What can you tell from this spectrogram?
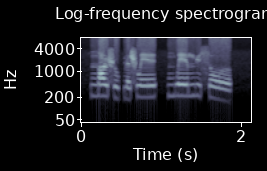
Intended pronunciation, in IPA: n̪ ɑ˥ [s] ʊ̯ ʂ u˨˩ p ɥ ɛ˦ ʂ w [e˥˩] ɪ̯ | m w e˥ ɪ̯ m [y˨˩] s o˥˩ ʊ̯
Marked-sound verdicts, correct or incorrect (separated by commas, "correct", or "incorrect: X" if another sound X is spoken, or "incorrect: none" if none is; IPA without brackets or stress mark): incorrect: none, incorrect: e˥, incorrect: y˥˧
